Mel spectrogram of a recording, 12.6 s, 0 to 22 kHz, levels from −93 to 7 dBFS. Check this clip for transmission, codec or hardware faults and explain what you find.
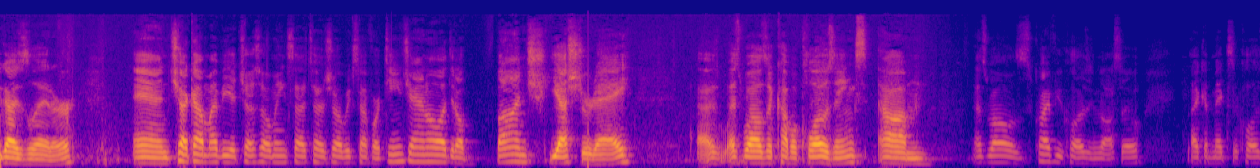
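One fault stands out: a block of digital silence at 5.87 s, lasting about 5 ms. The audio drops straight to silence and returns with no fade, and a gap this short is heard as a tick or dip rather than as silence. It likely points to output samples not being delivered in time. On a waveform it appears as a flat silent stretch between two abrupt edges. A spectrogram shows a thin vertical broadband stripe at each edge, with an empty sliver between them.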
